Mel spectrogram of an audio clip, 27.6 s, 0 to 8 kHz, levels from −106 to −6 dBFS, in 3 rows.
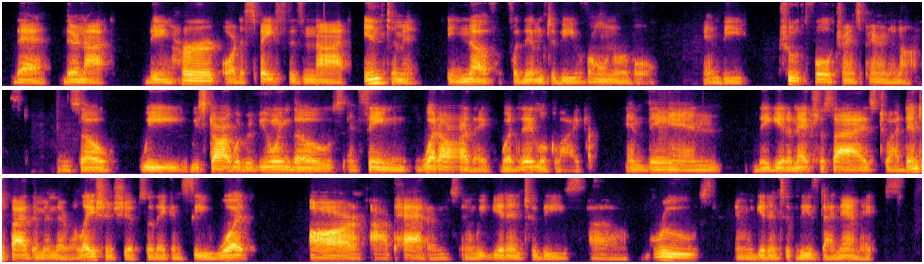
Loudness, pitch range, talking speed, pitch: -19 LUFS, 75-85 Hz, 160 wpm, 80 Hz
